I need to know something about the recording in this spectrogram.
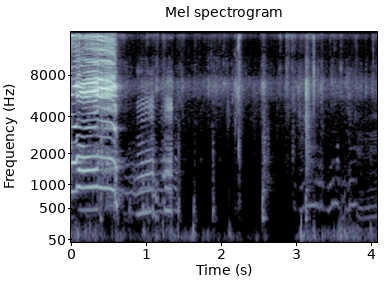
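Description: Free-range desi chickens: the end of a rooster's crow, loud and held, cuts off about half a second in, followed by scattered soft hen clucks. A lower, wavering call starts near the end.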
